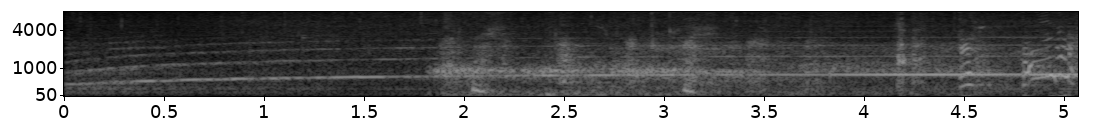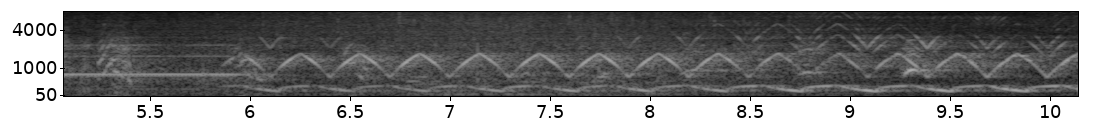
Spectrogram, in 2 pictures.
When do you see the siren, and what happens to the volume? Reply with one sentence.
You can hear the siren from 0.0 to 10.1 s, getting louder.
